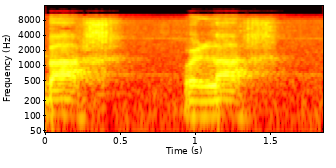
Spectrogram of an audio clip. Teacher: When there is no dot in the letter kaf, it becomes chaf. This sound is made simply by slightly causing friction on the soft palate of the roof of your mouth, in the back part of your mouth, with the midsection of your tongue.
